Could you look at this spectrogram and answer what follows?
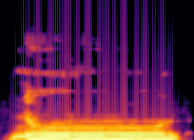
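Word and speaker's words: نون: Noon on it on it khada zaba na noon pronounce from the edge of the tongue, tip of the tongue, edge of the tongue pronounce the four teeth front four up the four front teeth.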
